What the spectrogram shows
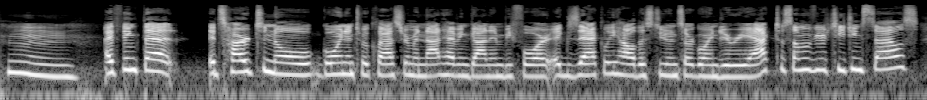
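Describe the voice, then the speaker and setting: A young woman from Minnesota with a Minnesotan accent, answering interview questions as a new teacher, energetic and earnest. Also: a little high, normal speed, smooth, dry recording.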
